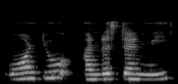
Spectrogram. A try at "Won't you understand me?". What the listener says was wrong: Okay, very good ma.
